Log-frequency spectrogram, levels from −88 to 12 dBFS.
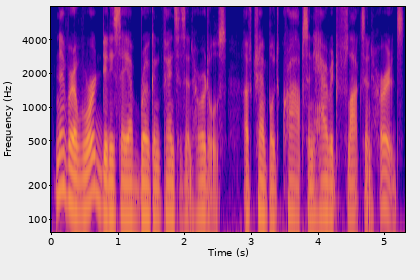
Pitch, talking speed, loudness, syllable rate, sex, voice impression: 110 Hz, 215 wpm, -20 LUFS, 5.1 syllables/s, male, slightly masculine, adult-like, slightly refreshing, slightly friendly, slightly unique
